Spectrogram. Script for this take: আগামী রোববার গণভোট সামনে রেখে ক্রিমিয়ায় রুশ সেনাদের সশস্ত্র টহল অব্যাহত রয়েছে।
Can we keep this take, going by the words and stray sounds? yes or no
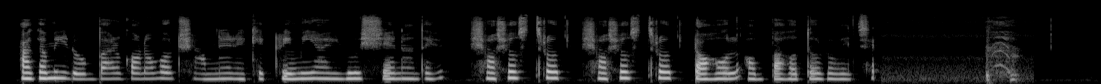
no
